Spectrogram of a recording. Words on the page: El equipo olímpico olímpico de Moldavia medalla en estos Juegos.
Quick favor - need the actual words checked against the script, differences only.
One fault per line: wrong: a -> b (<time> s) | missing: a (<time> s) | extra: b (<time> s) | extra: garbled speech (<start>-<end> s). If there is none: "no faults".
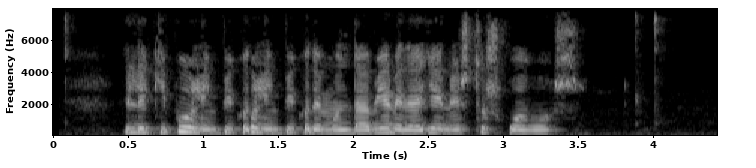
no faults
